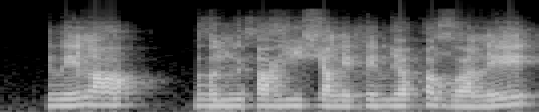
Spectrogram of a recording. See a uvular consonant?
yes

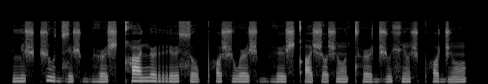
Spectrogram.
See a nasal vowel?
yes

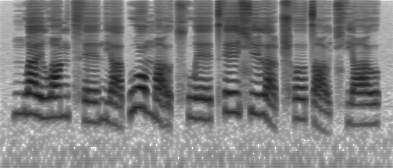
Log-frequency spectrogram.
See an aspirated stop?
yes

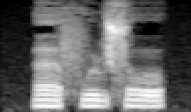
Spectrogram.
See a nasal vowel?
no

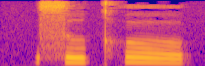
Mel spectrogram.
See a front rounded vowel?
no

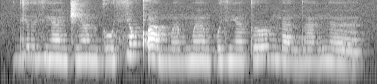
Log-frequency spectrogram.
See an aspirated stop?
no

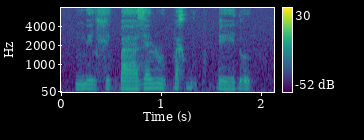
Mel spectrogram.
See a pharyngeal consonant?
no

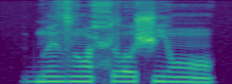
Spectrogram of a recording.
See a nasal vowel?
yes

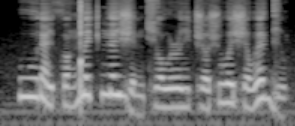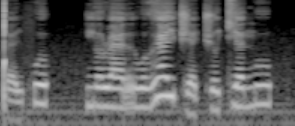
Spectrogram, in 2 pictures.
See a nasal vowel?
no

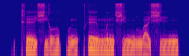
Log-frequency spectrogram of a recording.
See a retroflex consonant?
no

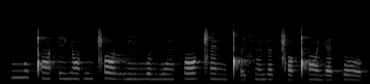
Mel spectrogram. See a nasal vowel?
yes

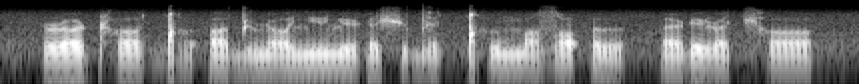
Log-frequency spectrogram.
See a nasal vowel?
no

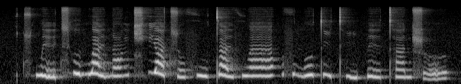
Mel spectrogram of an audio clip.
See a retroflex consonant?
yes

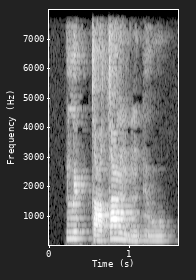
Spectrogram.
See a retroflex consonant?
yes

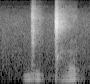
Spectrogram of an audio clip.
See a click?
yes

